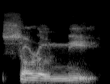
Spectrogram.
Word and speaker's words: Sarony: By the way, it's pronounced Sarony, Napoleon Sarony.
